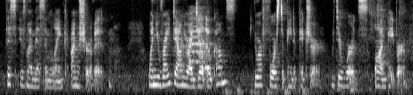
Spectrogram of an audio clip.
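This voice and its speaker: A self-help vlogger speaks to her viewers in an upbeat personal vlog, chatty and earnest, partly reading from her own script. Her mid-range voice is a little mellow, and the audio is poor, with a little hiss or hum.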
